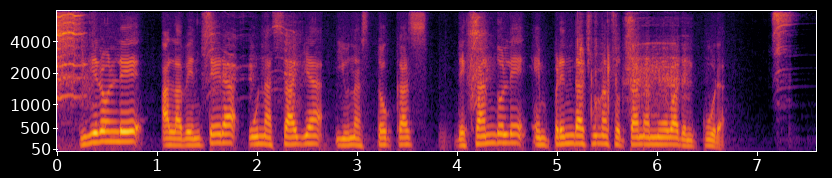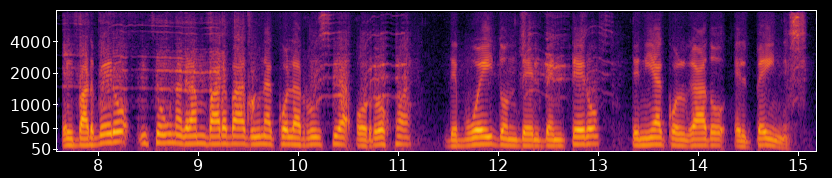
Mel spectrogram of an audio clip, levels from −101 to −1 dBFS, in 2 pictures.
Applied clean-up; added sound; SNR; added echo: neural mask model RNNoise.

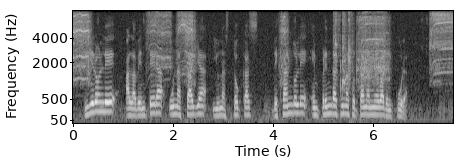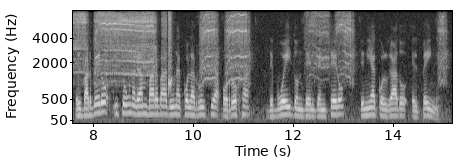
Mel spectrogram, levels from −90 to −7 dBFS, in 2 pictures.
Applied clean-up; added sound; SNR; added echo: none; Camera; 4 dB; none.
